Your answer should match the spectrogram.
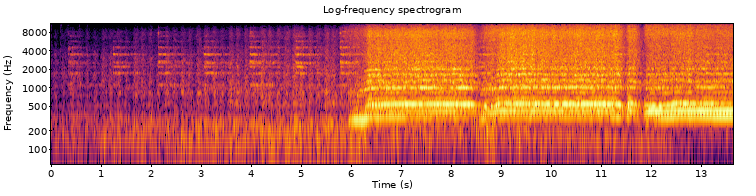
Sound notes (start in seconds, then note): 2.1 steam locomotive wisle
